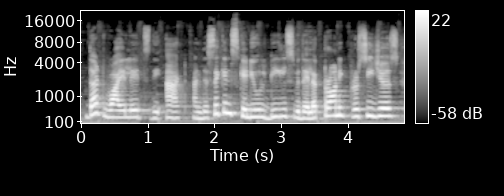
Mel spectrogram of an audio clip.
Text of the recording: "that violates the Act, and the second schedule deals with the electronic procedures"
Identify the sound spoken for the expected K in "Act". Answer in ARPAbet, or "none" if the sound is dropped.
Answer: K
